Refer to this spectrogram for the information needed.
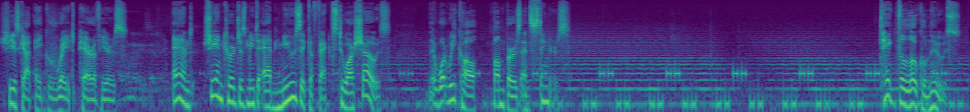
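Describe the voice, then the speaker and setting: A man playing a shy, earnest, nerdy sound-effects man, telling his story conversationally and haltingly in a radio drama, with a wistful manner. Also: mid-range voice, sing-song. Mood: proudly explaining. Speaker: narrator and lead character. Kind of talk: first-person radio drama monologue. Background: music and sound effects.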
